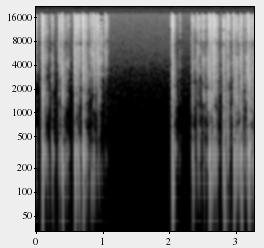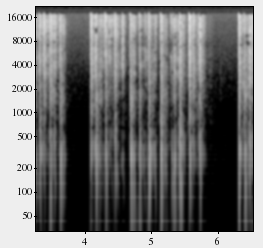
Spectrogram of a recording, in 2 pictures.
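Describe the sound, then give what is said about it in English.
Rapid clicking of keys as someone types a question on a computer keyboard, with several dense bursts of keystrokes separated by short pauses. “I do have the option to type in a question right here. So I'm going to type in a question.”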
